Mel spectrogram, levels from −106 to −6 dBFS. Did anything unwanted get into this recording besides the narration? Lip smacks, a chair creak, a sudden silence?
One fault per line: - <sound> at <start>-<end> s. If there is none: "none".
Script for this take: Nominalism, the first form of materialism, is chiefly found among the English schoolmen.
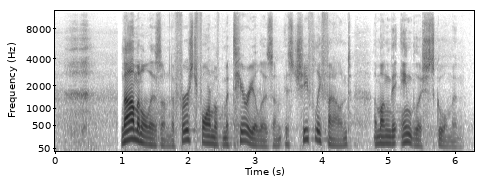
- breath at 0.1-0.6 s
